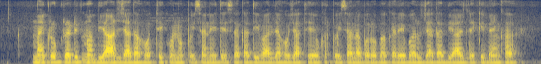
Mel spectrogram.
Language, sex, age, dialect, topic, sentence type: Chhattisgarhi, male, 18-24, Western/Budati/Khatahi, banking, statement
